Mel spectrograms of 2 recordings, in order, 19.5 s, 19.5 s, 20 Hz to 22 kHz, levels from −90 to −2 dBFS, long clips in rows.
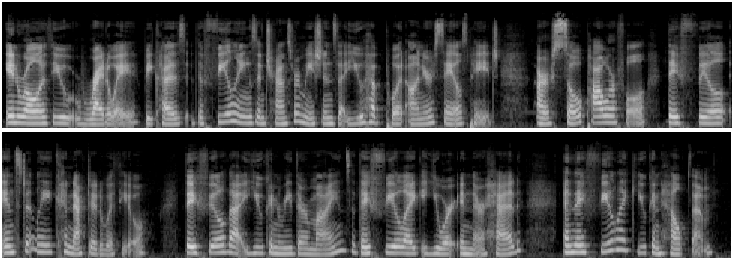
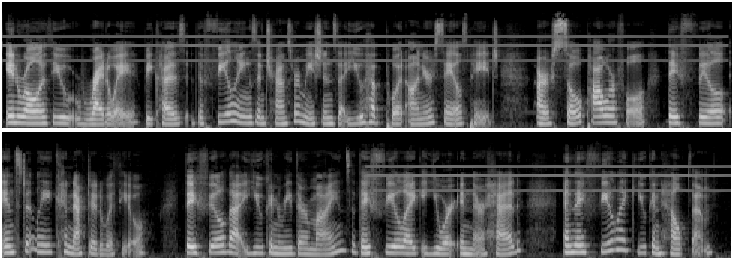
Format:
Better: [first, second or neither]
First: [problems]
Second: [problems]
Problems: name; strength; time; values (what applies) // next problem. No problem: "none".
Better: first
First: none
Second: high-pitched whine; noticeable; until 9.5 s and from 15 s on; 5.5 kHz, 15 dB below the speech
